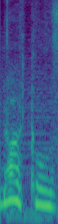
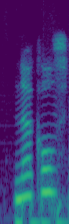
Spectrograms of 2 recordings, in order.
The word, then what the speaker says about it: Knuckles: I think what Sonic 3 Stone Cold Steve Austin spelling tip mistress knuckles name has ak in the front but it's not pronounced so don't forget it. It's a tricky word.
